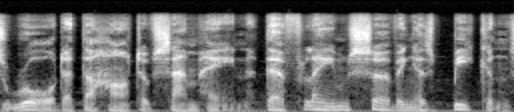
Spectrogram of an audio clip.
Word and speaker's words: Samhain: Samhain, pronounced Samhain, wasn't just a celebration, it was a night of profound danger and possibility.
